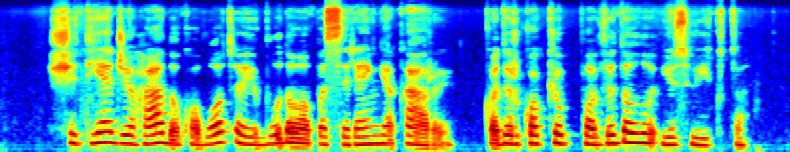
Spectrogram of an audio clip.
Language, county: Lithuanian, Tauragė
